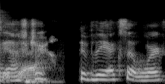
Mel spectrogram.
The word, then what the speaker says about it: SAG-AFTRA: Like if they accept work from SAG-AFTRA, like SAG-AFTRA, that's how you can pronounce SAG-AFTRA.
